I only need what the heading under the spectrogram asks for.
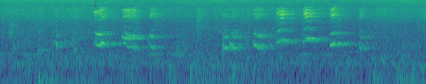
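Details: Litter of thirteen fawn Labrador Retriever puppies, siblings; rapid high squeaky whines and yelps overlapping in quick succession.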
